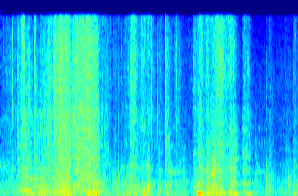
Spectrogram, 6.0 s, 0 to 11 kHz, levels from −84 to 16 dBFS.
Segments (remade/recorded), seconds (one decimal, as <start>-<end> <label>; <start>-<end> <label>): 0.0-6.0 recorded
